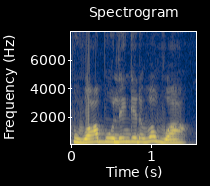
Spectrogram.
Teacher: तो यहाँ पे जैसे दंत प्लस ओष्ठ, यानी दांत और ओठ से मिला के अगर बोलेंगे तो वाह निकलेगा, और कंठ और ओठ से मिला के बोलेंगे तो ओ तथा औ है। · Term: दंतोष्ठ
